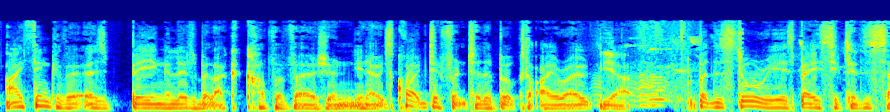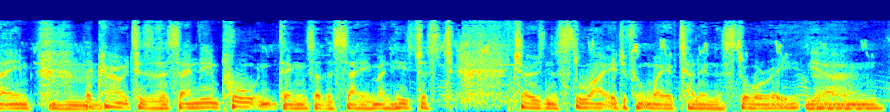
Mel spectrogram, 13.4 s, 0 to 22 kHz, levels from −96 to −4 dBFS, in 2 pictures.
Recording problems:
distortion; slight; 10 dB below the speech
garbled, watery; slightly; nothing above 11 kHz
squashed, flat; somewhat
electrical hum; loud; from 4.5 s on; 50 Hz, 9 dB below the speech

